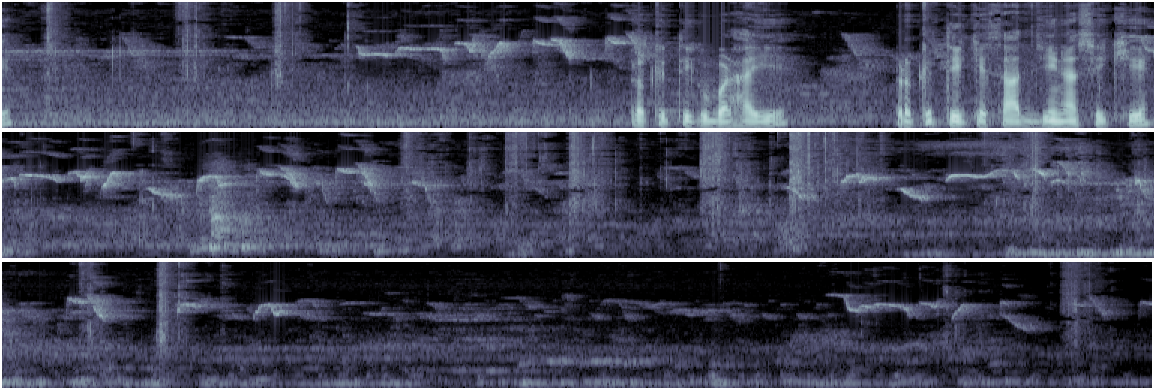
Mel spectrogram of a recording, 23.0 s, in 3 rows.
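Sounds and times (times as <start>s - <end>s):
birds chirping and calling: 0.0s - 23.0s.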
